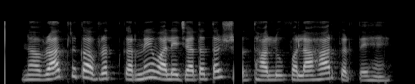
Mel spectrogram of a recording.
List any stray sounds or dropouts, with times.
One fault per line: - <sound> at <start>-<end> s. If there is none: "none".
- dropout at 2.3-2.4 s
